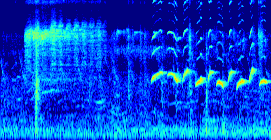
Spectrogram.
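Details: Greater green leafbird song used to stimulate other birds to sing: a buzzy high burst, then a run of loud, clear, down-slurred whistled notes repeated about twice a second.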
